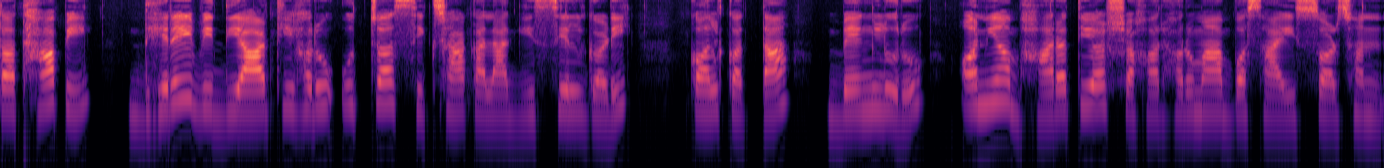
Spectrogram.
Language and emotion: Nepali, neutral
